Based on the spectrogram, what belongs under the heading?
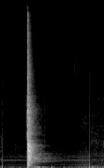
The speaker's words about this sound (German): tief einatmest und dann aufeinander klatscht die Hände.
